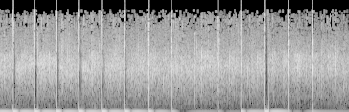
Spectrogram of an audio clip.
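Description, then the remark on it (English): An audience claps steadily for several seconds after a children's sermon, a dense patter of many hands with a few sharp claps cutting through, the applause holding at an even, lively level throughout. “Don't you want to clap for that?”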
